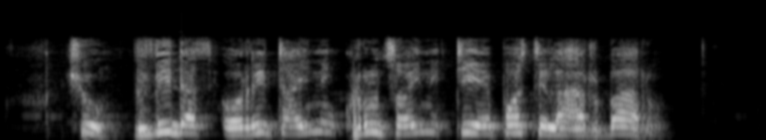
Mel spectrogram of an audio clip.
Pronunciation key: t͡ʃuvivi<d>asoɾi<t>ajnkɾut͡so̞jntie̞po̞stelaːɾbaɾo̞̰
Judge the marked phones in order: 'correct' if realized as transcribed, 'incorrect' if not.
correct, correct

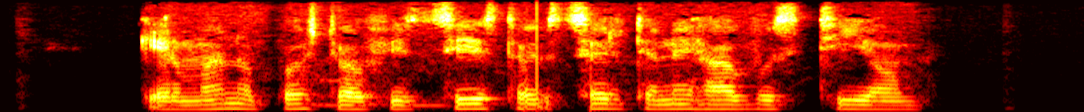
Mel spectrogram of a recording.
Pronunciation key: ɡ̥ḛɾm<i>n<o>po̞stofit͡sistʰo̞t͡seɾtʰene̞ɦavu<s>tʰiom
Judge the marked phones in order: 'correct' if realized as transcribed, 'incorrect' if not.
incorrect: a, correct, correct

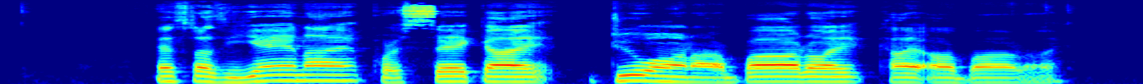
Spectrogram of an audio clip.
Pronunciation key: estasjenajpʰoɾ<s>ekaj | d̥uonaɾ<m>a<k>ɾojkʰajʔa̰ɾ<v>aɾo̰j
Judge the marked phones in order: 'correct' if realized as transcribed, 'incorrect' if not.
correct, incorrect: b, incorrect: none, incorrect: b

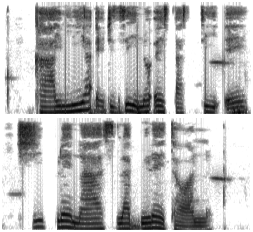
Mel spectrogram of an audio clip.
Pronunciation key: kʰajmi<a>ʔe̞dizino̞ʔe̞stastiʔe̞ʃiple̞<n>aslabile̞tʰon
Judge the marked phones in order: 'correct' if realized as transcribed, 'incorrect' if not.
correct, correct

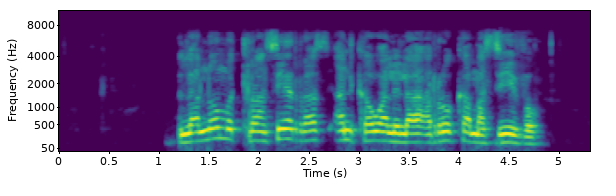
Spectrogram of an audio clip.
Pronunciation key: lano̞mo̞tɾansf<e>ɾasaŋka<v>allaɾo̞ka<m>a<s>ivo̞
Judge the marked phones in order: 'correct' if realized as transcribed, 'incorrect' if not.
correct, incorrect: w, correct, correct

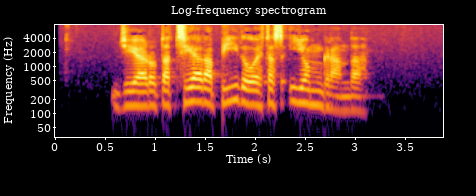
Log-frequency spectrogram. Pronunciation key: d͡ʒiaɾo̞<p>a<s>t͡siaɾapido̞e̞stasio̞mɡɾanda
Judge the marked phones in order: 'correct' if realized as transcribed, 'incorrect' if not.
incorrect: t, incorrect: none

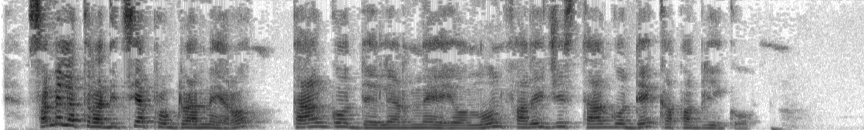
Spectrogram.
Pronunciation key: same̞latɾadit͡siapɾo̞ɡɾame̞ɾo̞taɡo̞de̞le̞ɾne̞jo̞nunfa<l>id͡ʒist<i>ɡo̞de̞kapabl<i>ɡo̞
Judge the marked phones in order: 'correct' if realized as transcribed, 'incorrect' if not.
incorrect: ɾ, incorrect: a, correct

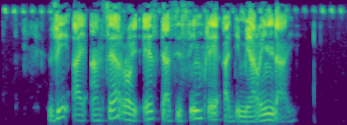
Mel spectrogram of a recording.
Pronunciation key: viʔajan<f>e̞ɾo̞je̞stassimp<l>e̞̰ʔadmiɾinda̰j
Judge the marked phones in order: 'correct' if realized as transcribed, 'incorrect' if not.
incorrect: s, correct

